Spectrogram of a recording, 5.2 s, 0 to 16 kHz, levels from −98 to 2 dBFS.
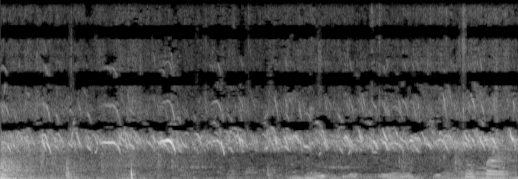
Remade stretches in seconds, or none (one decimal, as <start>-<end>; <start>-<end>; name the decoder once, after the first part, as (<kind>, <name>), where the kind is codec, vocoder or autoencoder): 0.0-1.1 (vocoder, BigVGAN v2); 3.1-5.2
